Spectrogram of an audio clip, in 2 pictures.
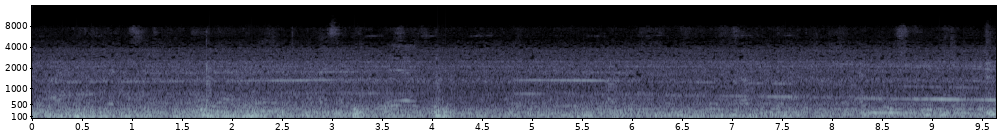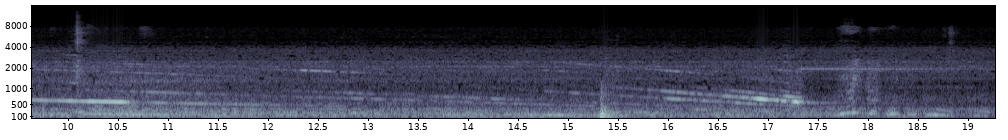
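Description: Tram running on its rails with a steady rumble, its electric drive whining in tones that fall steadily as it brakes, until it draws into a stop near the end. There is a single sharp knock about fifteen seconds in.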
